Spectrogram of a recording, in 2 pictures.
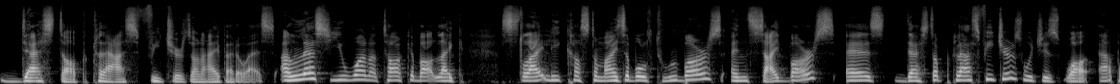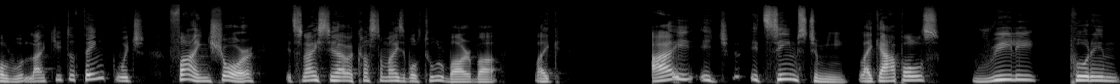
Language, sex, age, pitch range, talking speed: English, male, 30-49, 140-190 Hz, 140 wpm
